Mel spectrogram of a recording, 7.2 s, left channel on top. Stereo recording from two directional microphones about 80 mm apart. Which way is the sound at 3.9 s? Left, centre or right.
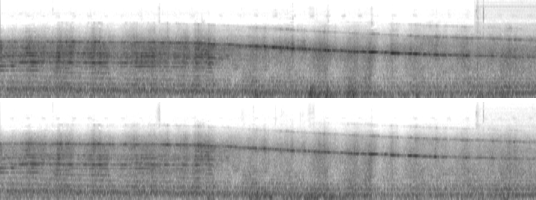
Right.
